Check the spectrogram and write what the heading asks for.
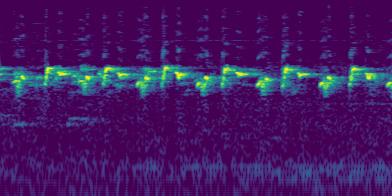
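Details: Sooty-headed bulbul kept as a pet, delivering steady loud chirped phrases, each a quick up-and-down slur, repeated roughly twice a second throughout.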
